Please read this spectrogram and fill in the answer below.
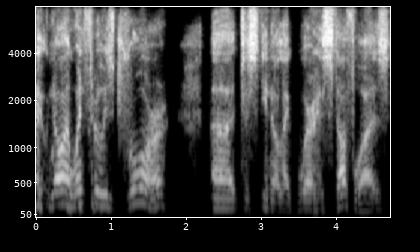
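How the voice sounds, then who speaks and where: Speaking at a moderate pace with an American accent, a high-pitched man uses lively intonation in a dry, close sound with no echo. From Ohio, Willoughby near Cleveland. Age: 60s. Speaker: actor. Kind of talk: casual interview.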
